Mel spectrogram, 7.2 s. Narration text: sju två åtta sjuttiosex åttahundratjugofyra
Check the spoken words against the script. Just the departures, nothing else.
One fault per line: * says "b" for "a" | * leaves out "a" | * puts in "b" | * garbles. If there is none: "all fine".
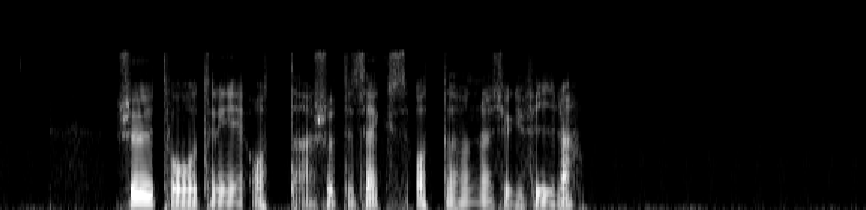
* puts in "tre"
